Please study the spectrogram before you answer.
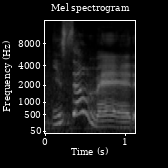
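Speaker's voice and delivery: slow, teasing coo through a laugh; cooing at an angry singer, slow and laughing; laughing mock baby talk. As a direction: tease a grumpy baby fondly. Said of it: "sometimes it's like".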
